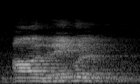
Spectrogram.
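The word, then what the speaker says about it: honourable: अब तीसरा देखिए, अब तीसरा है, कभी कभी कुछ शब्द ऐसे होते हैं जिसमें यच साइलेंट होता है, अर्थात यच का उच्चारण नहीं करते हैं। जैसे यहां पर देखिए, आवर, ऑनरेबल, ऑनेस्टी।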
